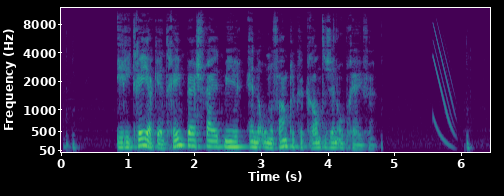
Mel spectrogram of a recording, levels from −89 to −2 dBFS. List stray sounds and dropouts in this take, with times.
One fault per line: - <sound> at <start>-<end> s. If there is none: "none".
- chirp at 5.6-6.0 s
